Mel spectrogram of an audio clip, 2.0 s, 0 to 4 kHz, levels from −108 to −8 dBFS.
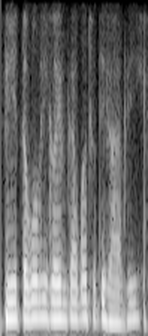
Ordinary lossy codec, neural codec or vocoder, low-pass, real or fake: Opus, 24 kbps; codec, 16 kHz, 1.1 kbps, Voila-Tokenizer; 3.6 kHz; fake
